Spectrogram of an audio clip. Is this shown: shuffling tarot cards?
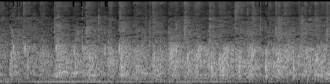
no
